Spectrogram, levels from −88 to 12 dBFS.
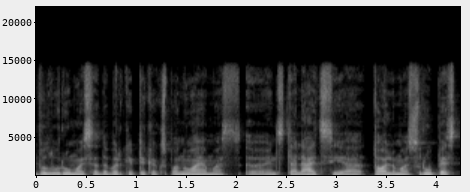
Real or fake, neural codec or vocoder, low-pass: real; none; 14.4 kHz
